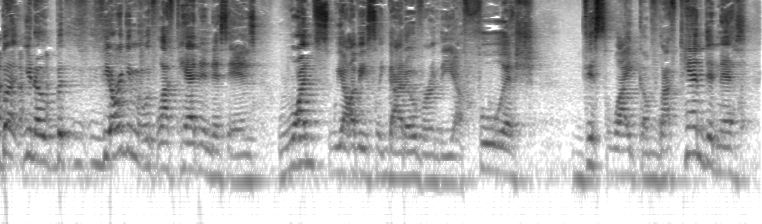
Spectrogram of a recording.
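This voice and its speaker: A man's voice: a little high, expressive, moderate pace, a bit bright. Rambling man hosting, roomy echo. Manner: rambling, self-correcting, with frequent fillers. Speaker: podcast host. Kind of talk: casual conversational interview. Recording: roomy echo, faint noise.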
